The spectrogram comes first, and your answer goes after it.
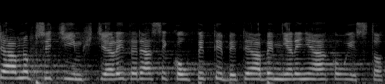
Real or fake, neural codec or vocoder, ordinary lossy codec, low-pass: real; none; Opus, 64 kbps; 7.2 kHz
